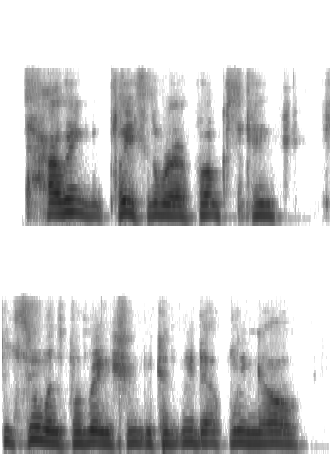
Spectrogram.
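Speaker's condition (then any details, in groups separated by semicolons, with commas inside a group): Cerebral palsy; hamstring releases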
